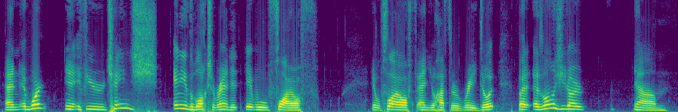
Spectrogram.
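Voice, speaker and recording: Tired man in a dry booth, high voice, hesitant rambling tour of his build, pokes fun at himself. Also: a little mellow, no room sound. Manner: rambling, hesitant, self-mocking. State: tired, voice wearing out. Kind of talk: casual rambling walkthrough commentary.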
